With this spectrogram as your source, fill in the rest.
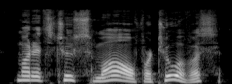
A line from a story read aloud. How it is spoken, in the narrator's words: said Christopher Robin sadly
